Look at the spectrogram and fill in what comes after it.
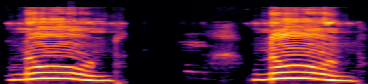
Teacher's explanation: நாவின் பின்பகுதி மேல் வரிசை நடுப்பற்கள் நீரைத் தொடும் பொழுது அழுத்தமாக உச்சரிக்கப்படுகிறது அதாவது சிங்கப்பற்களுக்கு மேலே உள்ள முரசுல அழுத்தமாக படும் பொழுது நூன் என்ற எழுத்துடைய உச்சரிப்பு வெளியாகிறது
